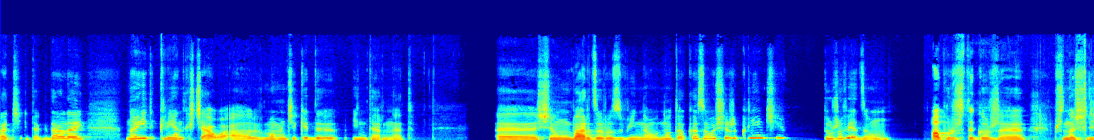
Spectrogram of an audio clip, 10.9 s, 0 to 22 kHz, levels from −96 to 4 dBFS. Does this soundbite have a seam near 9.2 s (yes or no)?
yes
